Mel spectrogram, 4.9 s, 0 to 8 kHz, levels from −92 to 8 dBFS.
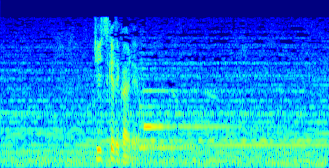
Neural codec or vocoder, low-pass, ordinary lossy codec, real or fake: none; 7.2 kHz; MP3, 24 kbps; real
